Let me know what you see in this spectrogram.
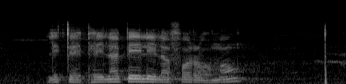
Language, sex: Southern Sotho, male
